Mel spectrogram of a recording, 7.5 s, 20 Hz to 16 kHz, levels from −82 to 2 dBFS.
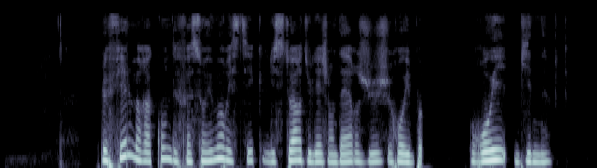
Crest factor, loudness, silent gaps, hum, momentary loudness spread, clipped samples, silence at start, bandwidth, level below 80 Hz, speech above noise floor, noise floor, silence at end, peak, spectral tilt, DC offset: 18 dB; -20 LUFS; none; none; 13 LU; under 0.1%; 1.25 s; 11.5 kHz; -42 dBFS; 56 dB; -75 dBFS; 0.6 s; -4 dBFS; -8 dB/octave; under 0.1%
